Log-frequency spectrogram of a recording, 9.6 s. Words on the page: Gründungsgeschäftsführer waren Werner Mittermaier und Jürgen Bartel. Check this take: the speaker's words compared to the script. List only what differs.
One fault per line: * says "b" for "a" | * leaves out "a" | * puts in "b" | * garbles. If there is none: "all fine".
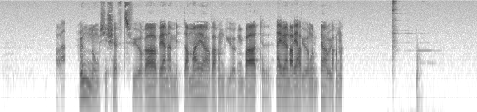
* leaves out "waren"
* says "waren" for "und"
* garbles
